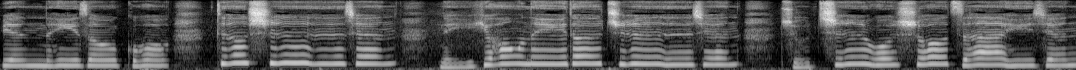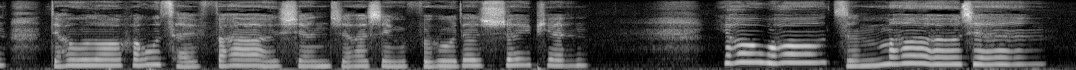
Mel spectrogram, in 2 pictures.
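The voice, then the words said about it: Singing quietly. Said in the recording (Chinese): “我会唱的比较小声一点”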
